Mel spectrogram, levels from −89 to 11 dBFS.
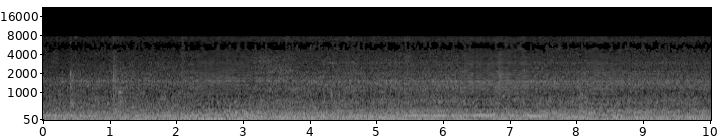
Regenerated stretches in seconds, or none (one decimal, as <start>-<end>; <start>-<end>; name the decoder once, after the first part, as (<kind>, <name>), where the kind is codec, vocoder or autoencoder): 2.3-3.1 (vocoder, Vocos); 6.3-7.3; 8.2-8.7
